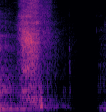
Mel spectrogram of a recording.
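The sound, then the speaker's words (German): A single loud sneeze bursts out with a breathy hiss, then a brief silence before a faint sniff or breath. “Ähm, Gesundheit.”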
